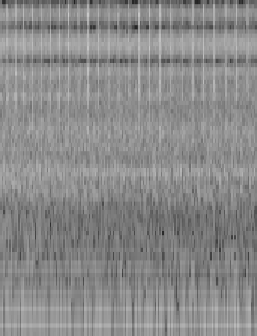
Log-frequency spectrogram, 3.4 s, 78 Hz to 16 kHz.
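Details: 1968 Mercedes-Benz 230 six-cylinder idling after a Zenith 35/40 INAT carburetor repair (stripped fuel inlet, rebuilt fuel return valve): light fast ticking at about three per second over a steady idle; the lifters have ticked for over 30 years.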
